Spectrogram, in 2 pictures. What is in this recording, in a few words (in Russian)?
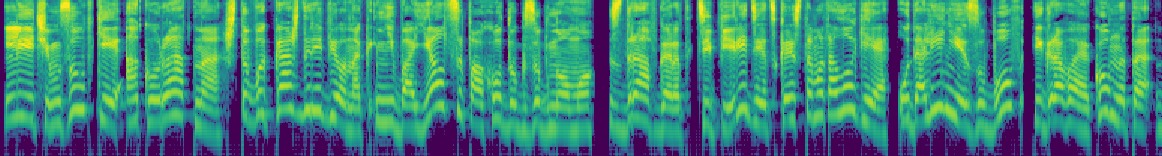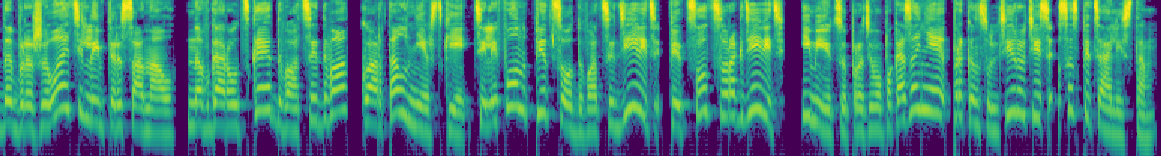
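голоса, Russian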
